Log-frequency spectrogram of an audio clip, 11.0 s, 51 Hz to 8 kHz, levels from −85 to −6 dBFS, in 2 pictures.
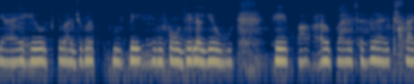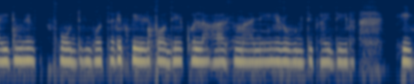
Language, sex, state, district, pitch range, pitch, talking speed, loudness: Hindi, female, Bihar, Saharsa, 200-210 Hz, 205 Hz, 125 wpm, -41 LUFS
